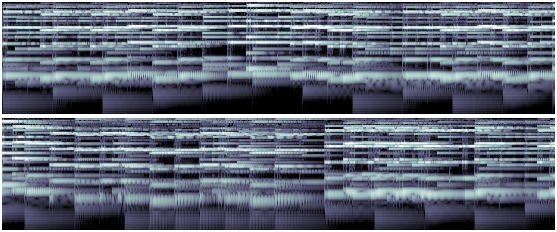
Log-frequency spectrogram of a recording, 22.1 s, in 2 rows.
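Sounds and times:
music box: 0.0s - 22.1s.

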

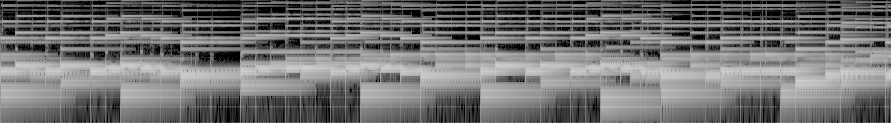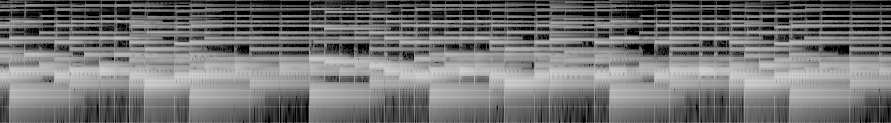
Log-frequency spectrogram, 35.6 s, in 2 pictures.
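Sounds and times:
MIDI music box melody: 0.0s - 35.6s.

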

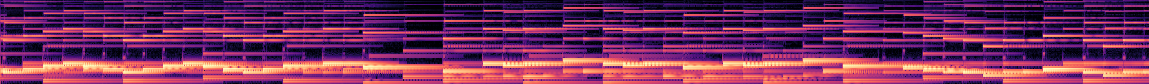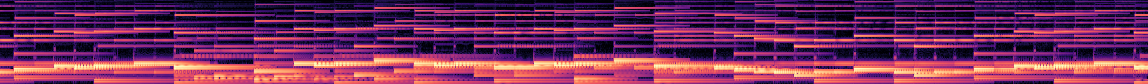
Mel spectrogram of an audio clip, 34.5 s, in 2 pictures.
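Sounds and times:
music box playing an oberek: 0.0s - 34.4s.

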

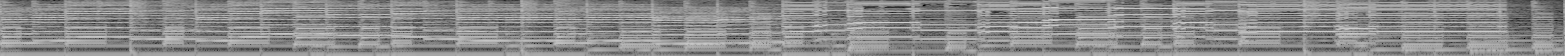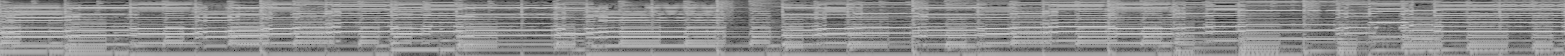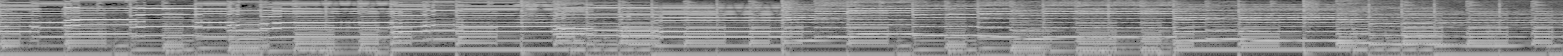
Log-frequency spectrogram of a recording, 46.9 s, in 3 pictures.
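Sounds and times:
acoustic music: 0.0s - 46.9s.

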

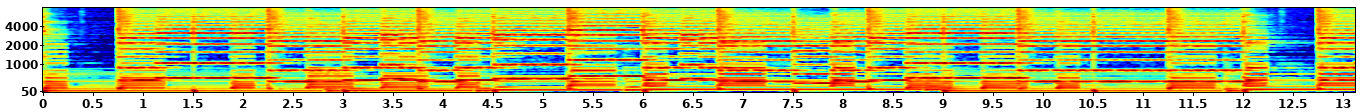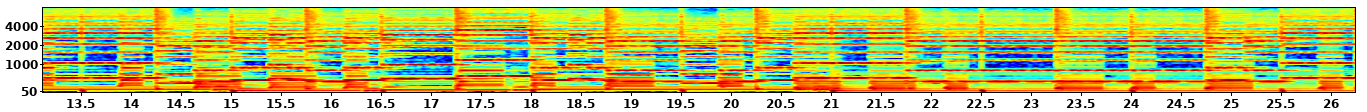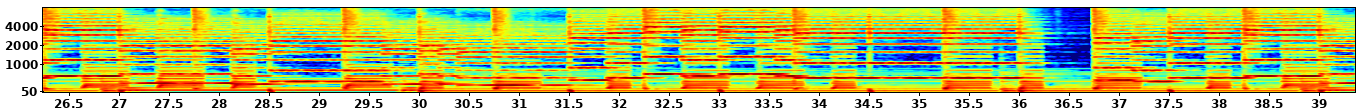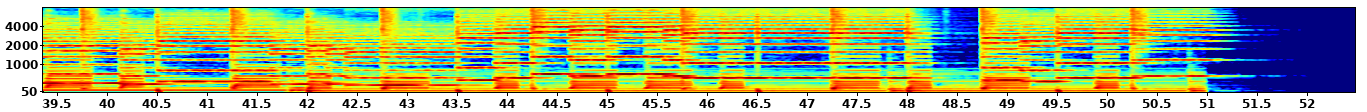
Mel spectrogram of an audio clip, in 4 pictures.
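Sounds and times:
acoustic music: 0.0s - 51.4s.

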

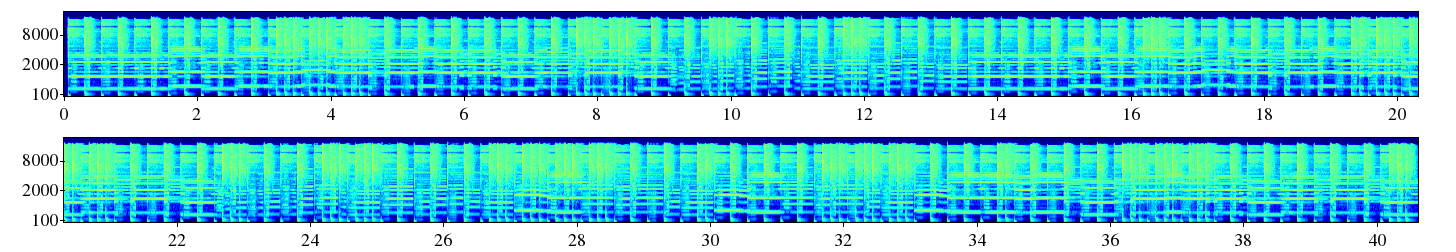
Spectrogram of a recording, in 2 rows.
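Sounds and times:
German polka music: 0.1s - 40.6s.

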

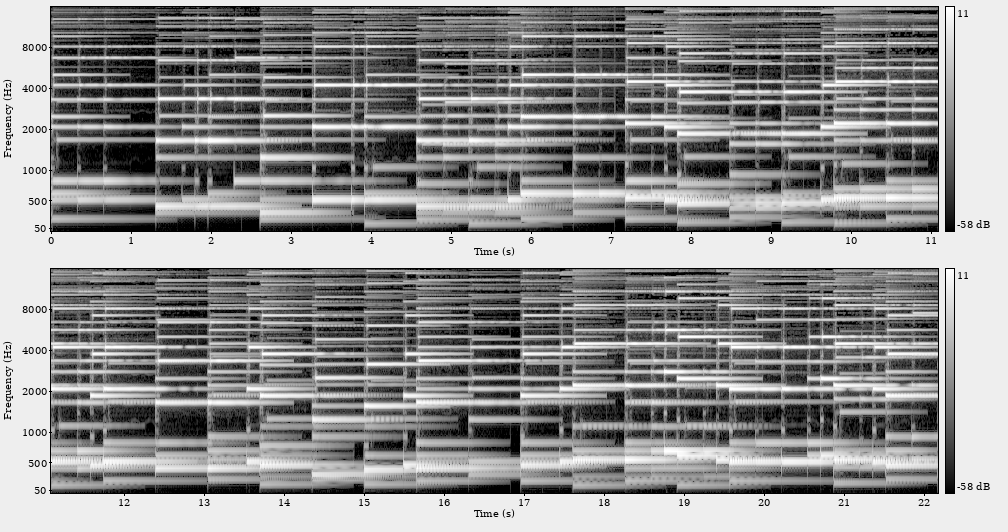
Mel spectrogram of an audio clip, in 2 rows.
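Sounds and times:
traditional music box: 0.0s - 22.1s.

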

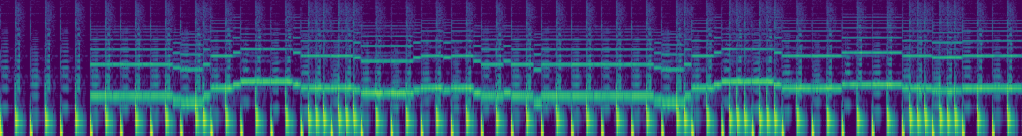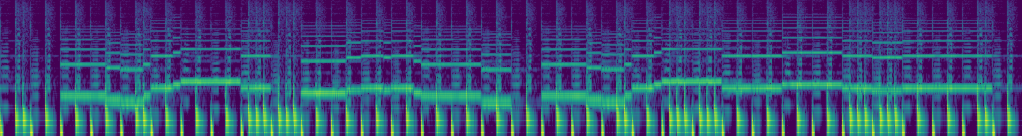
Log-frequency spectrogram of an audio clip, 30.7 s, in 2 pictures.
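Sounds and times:
polka music: 0.1s - 30.6s.

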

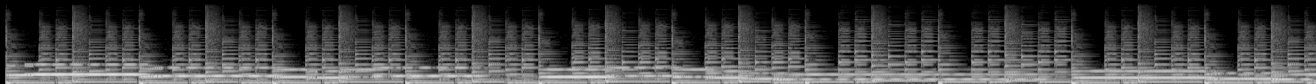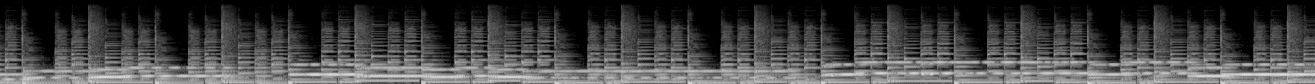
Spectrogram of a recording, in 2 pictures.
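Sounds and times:
country music: 0.1s - 26.3s.

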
